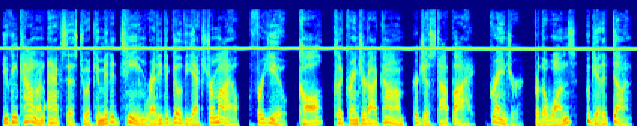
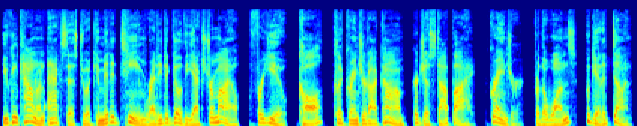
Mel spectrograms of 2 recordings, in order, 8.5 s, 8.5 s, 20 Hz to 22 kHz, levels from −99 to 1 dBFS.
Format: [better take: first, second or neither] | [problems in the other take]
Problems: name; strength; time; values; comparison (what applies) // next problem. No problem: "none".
second | high-pitched whine; loud; throughout; 4.5 kHz, 6 dB below the speech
